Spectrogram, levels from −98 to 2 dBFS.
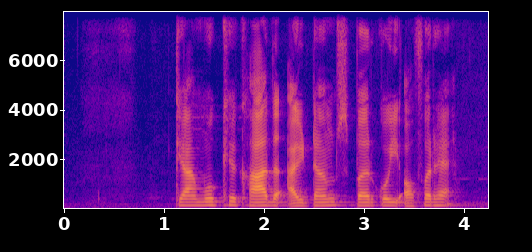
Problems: background sounds at intervals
